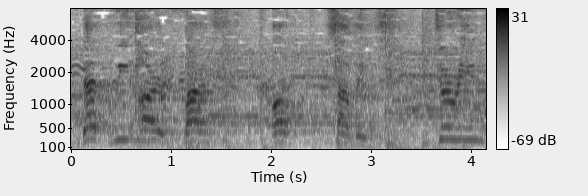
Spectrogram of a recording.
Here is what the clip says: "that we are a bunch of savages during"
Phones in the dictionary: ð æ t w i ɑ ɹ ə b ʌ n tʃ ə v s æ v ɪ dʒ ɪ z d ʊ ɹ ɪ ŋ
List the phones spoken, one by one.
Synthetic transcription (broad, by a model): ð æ t w i ɑ ɹ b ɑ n s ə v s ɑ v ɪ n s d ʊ ɹ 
